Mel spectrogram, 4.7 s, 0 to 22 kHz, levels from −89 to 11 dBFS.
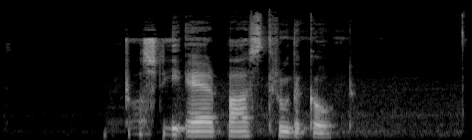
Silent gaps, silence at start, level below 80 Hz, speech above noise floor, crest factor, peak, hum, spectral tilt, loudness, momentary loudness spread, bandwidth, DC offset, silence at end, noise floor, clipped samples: none; 1.25 s; -74 dBFS; 59 dB; 22 dB; -6 dBFS; none; -2.5 dB/octave; -24 LUFS; 17 LU; 16.5 kHz; under 0.1%; 1.2 s; -83 dBFS; under 0.1%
